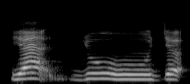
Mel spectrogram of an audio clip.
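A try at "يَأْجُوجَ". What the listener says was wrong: Bukan ke ain ya, ke hamzah. Ya'juj.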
